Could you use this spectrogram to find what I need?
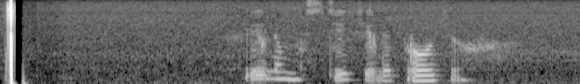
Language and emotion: Russian, sad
